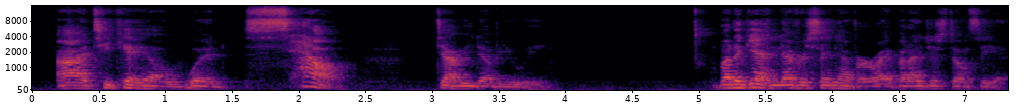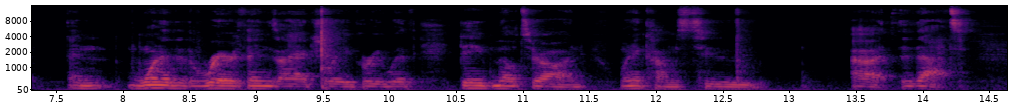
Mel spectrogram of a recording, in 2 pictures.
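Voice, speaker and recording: Medium-pitched man with an animated tone and ordinary pitch variation, at a fairly slow pace with long, frequent pauses and audible room echo. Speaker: wrestling news podcaster. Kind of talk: solo commentary podcast.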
